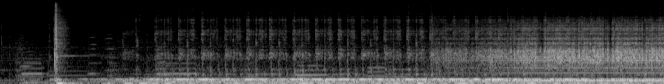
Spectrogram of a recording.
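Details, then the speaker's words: 1947 Silvertone wire recorder/phono/radio, before recapping: playing a found music wire gives muffled, smeared music under heavy low hum, barely intelligible; head can read, weak garbled playback, recapping expected to help. "I found a spool of wire that uh it's got some music on it now it's really hard to make out but uh at least it's telling us that the head can read it"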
